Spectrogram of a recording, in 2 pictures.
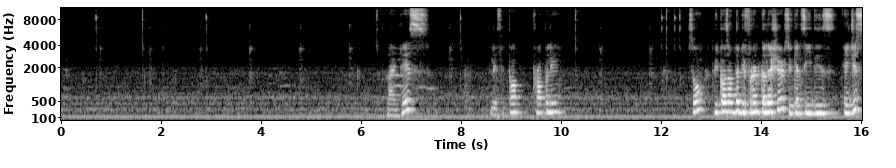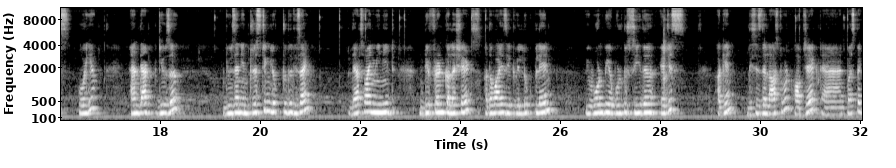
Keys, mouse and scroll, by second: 0.7 click, 1.9 scroll up 1, 2.9-6.5 drag, 6.5-7.9 scroll down 1, 8.0-12.0 drag, 12.7 scroll down 1, 14.9 scroll up 1, 16.4-16.8 scroll down 1, 17.9 scroll up 1, 19.1-22.0 drag, 23.7-24.2 scroll up 1, 24.2 click, 29.4-30.7 scroll down 1, 30.7 click.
